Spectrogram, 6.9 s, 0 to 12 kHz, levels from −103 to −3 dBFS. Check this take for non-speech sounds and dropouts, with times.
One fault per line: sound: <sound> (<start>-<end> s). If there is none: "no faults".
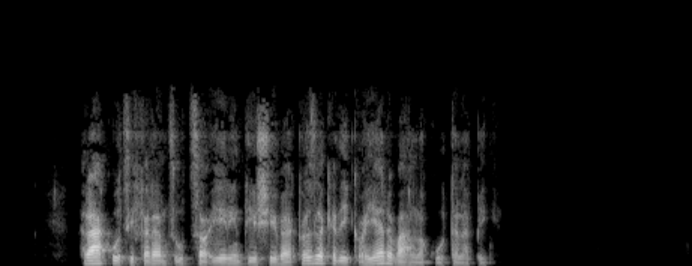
no faults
